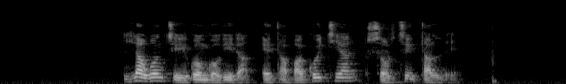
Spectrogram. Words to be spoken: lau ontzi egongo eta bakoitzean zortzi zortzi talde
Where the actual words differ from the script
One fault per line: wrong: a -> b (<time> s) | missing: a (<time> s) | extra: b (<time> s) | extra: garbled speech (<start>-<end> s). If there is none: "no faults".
extra: dira (2.3 s)
missing: zortzi (4.2 s)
